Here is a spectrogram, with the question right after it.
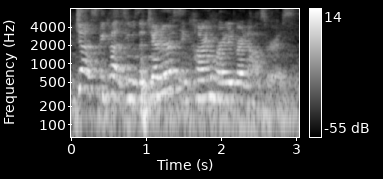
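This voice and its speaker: A young woman with a high voice tells a story as narrator in a theatrical style. She is far from the mic in a very echoey hall. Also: a little fast, background noise.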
